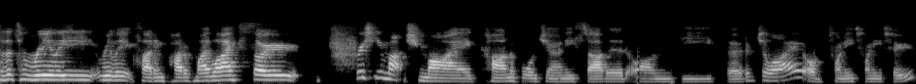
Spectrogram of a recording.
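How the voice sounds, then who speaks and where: Speaking at a moderate pace with an Australian accent, a woman uses a fairly low pitch, lively intonation and big swings in loudness. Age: 40s. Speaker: carnivore diet advocate, nutrition student. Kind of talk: casual livestream interview. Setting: livestream video call.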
